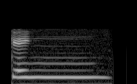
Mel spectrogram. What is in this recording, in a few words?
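"ging3", Cantonese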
